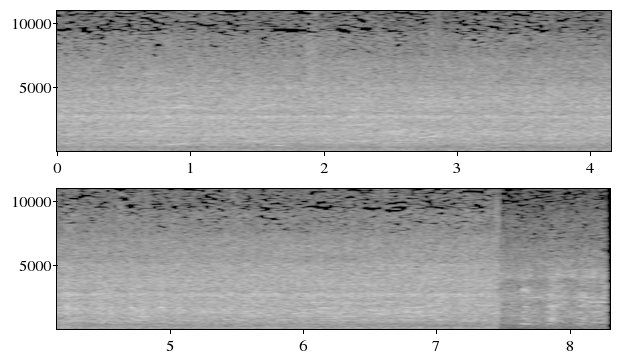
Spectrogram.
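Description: Steady low rumble of school bus engines running at the curb, which drops away near the end.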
